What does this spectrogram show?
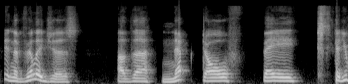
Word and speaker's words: Netophathites: And it says they lived in the villages of the Netophathites. Can you pronounce that? Netophathites? Yeah, okay. Netophathites.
